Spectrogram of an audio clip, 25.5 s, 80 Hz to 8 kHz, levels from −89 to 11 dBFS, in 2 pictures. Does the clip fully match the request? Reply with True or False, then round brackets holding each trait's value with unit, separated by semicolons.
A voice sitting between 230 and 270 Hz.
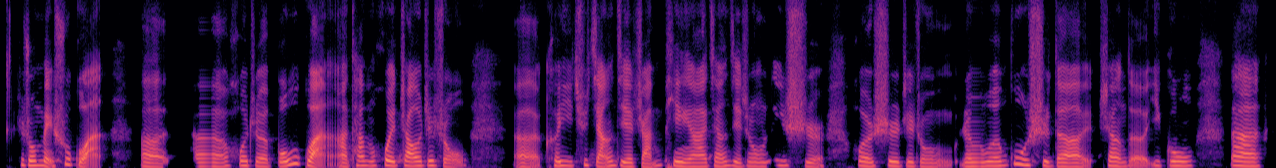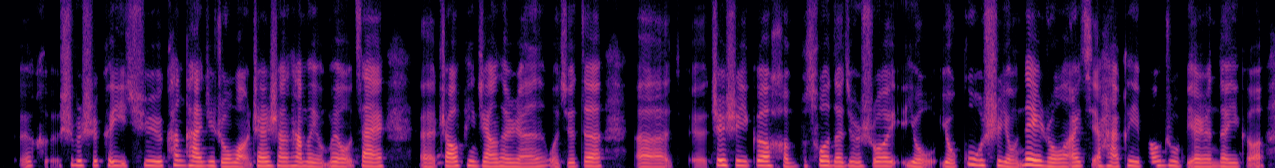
False (200 Hz)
